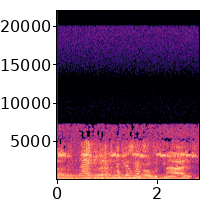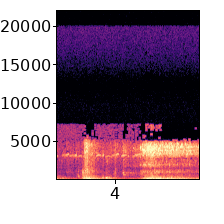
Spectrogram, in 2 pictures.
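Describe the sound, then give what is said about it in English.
Voices talk at first, then a car door thumps shut and a car engine starts up and pulls away, moderately loud, as the last guests leave a house at sundown. “About sundown, the last of the guests left the house.”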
